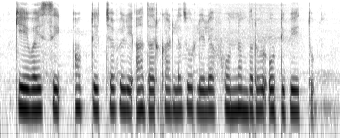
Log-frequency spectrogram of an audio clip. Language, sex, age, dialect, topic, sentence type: Marathi, female, 25-30, Standard Marathi, banking, statement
